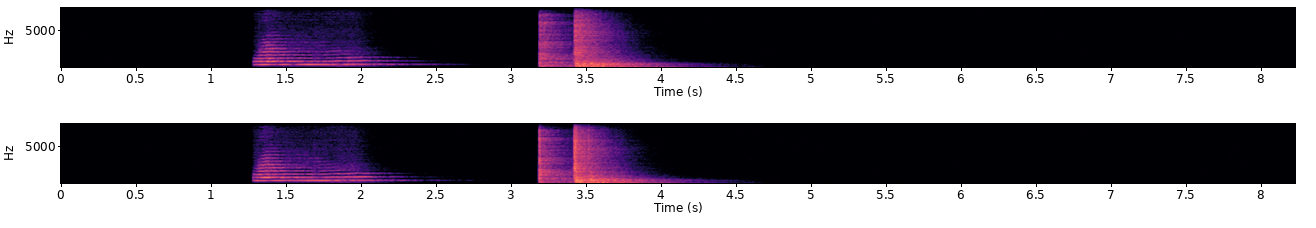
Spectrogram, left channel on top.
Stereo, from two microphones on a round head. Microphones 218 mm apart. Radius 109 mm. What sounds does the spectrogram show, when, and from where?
1.3 s a cat meowing: 65° right (ahead or behind), 1.6 m
3.2 s a door slam: 45° right (ahead or behind), 0.6 m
